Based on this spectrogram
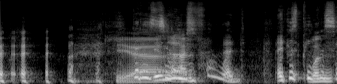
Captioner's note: laughter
